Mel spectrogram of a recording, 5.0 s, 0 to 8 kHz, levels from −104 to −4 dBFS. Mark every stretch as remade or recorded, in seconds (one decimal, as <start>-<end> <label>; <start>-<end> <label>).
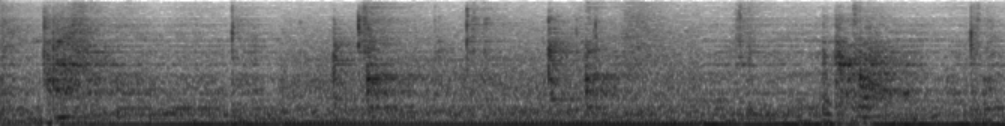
0.0-1.4 remade; 1.4-3.5 recorded; 3.5-5.0 remade

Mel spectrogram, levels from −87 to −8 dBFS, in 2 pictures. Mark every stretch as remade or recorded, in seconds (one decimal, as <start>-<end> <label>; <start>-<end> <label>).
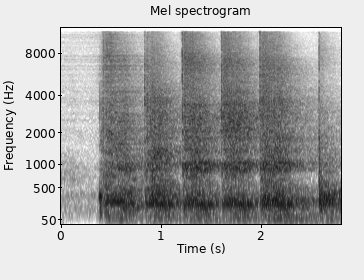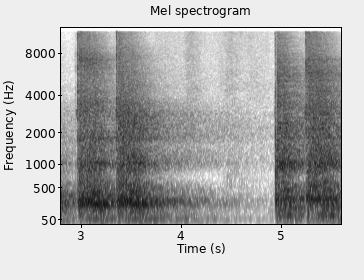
0.0-0.9 remade; 0.9-5.6 recorded

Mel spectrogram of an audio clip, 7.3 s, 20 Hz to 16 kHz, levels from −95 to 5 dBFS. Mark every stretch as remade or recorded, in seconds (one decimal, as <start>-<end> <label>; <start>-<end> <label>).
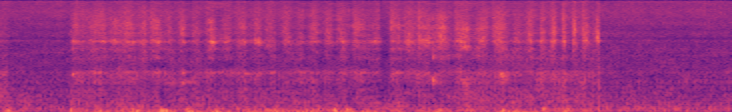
0.0-7.3 remade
